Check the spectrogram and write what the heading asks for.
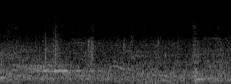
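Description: Faint voices of people talking nearby over a steady outdoor background hiss, with one voice briefly clearer about half a second in.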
